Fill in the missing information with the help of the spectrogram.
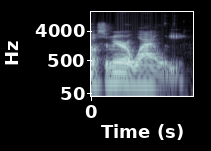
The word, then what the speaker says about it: Samira Wiley: Samira Wiley. – Samira Wilde. Who's that? – No, Samira Wiley. – Wireless. How do you spell that? – W-I-L-E. No, you want Samira. S-A-M-I-R-A.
